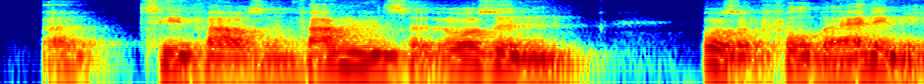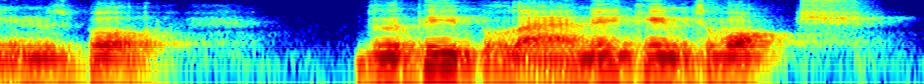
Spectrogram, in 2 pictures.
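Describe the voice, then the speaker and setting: This man speaks at a moderate pace in a Mancunian accent. His tone is dark and mellow. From Manchester, northern England. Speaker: rugby league player. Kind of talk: podcast interview.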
